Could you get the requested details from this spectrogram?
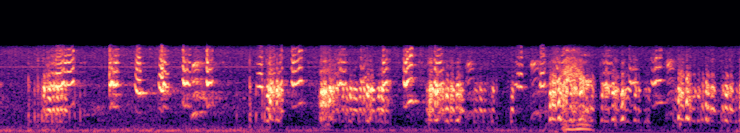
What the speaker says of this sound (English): I hear a gobble.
